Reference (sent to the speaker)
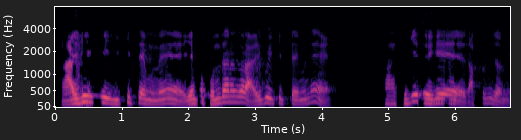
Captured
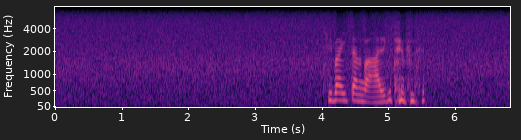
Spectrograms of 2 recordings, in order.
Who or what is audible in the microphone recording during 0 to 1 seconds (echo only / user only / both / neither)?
neither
